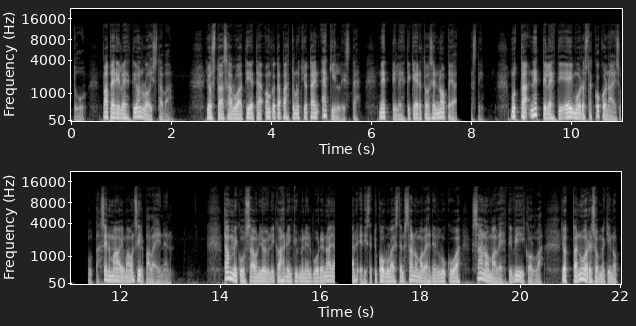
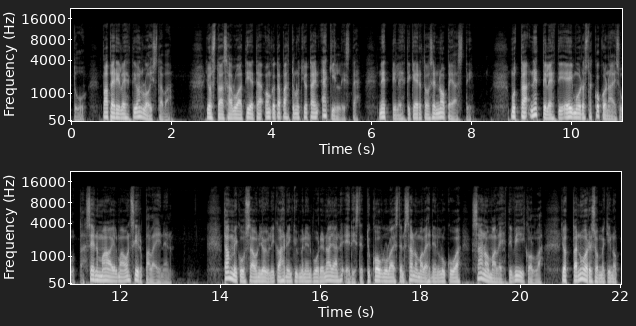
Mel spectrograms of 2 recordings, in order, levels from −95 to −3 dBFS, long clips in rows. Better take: second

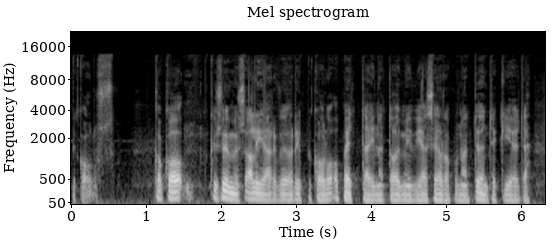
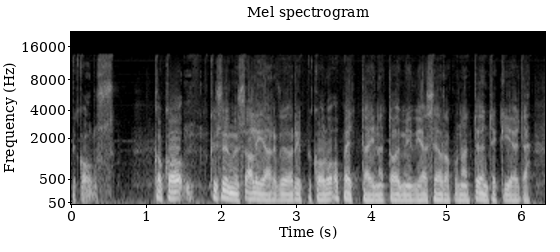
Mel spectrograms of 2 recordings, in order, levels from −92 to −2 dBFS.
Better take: first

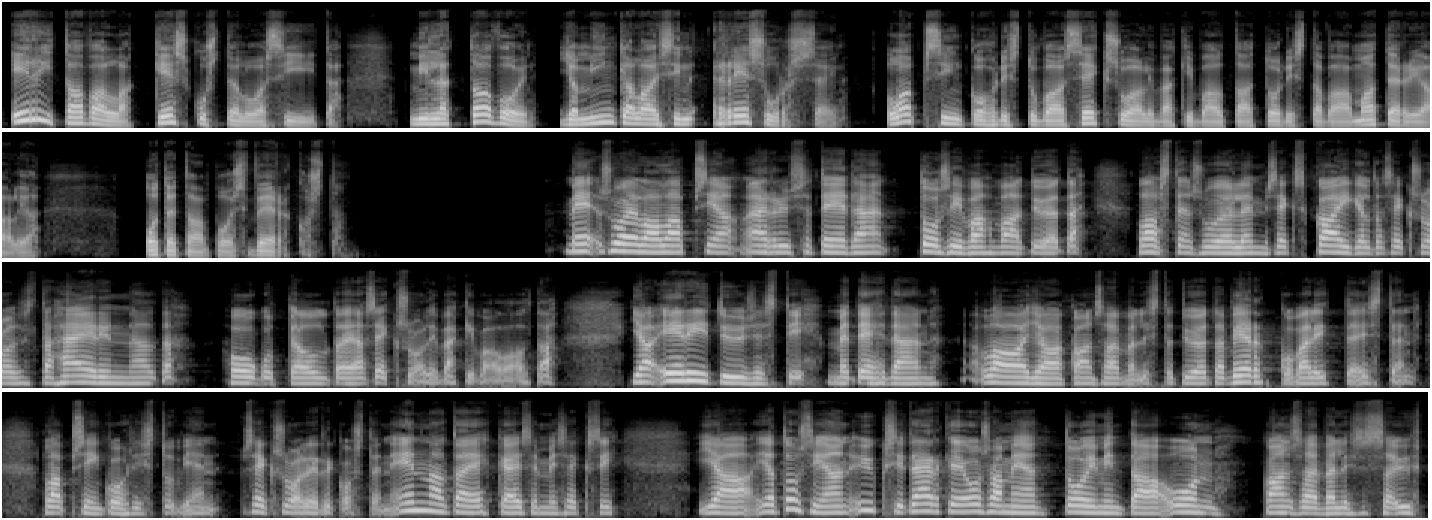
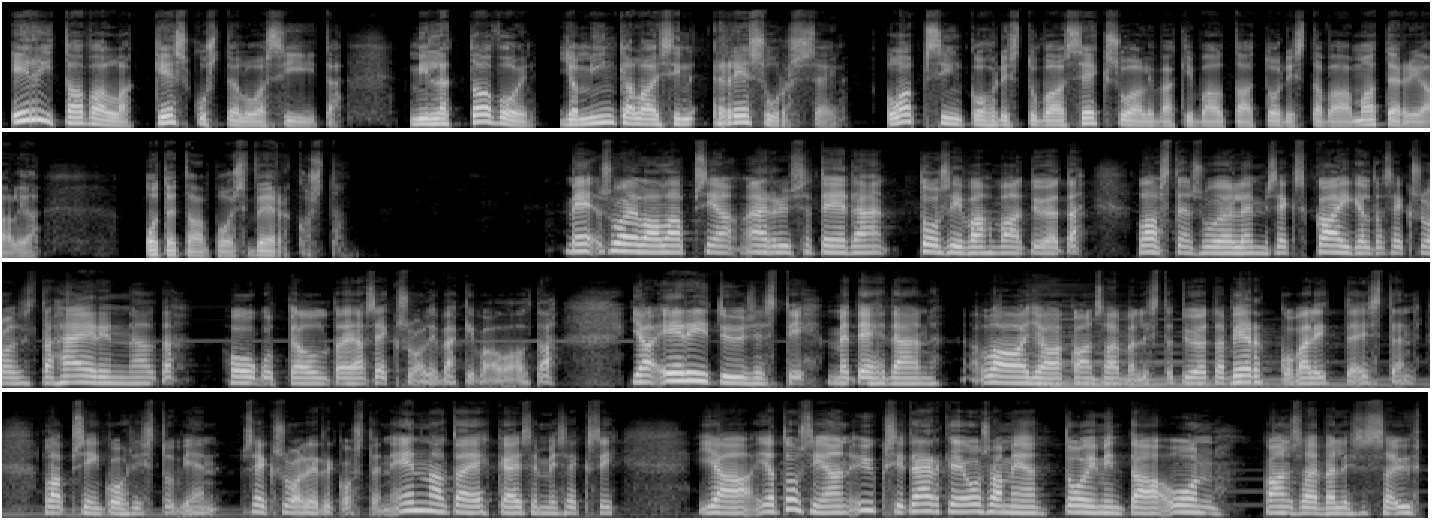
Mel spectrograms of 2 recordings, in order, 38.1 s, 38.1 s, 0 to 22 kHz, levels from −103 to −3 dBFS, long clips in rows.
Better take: first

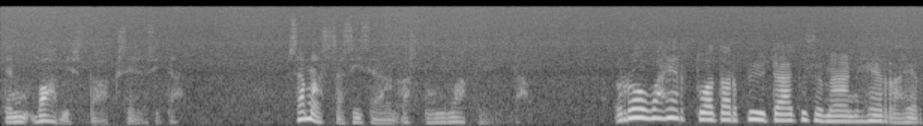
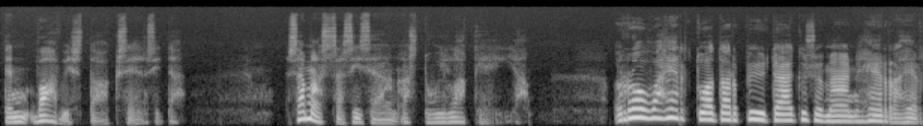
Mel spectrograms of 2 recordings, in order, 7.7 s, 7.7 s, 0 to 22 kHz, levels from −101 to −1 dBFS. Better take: second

